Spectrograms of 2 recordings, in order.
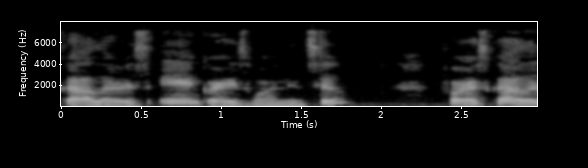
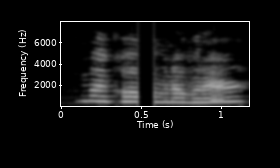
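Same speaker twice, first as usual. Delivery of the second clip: very high, fast elf refusal; squeaky stubborn elf; 13 semitones higher, much faster than usual. Acted.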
